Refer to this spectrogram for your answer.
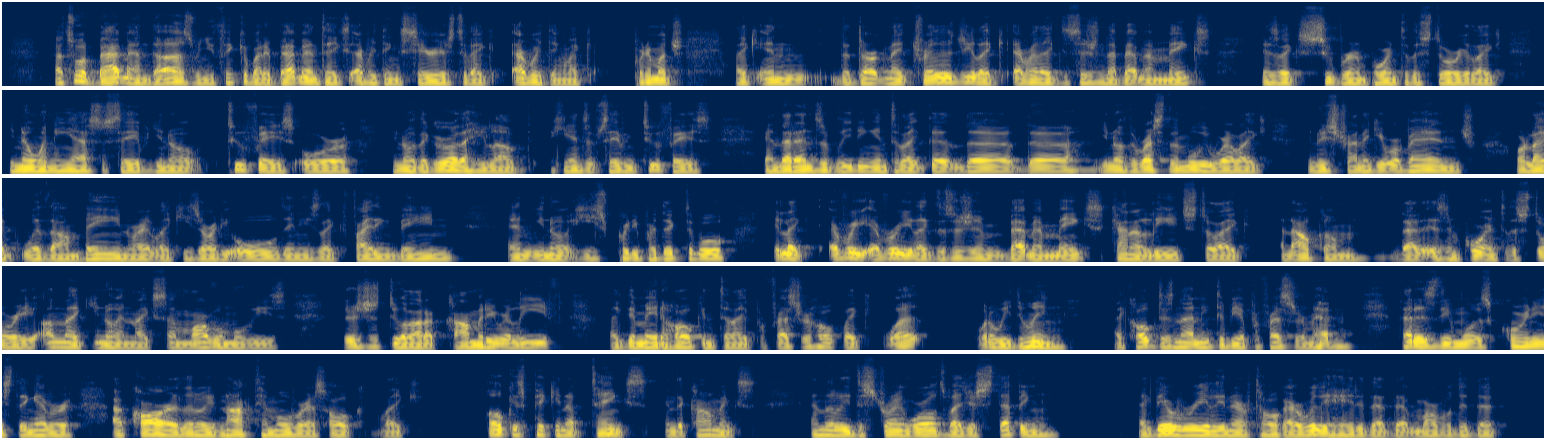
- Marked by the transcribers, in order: tapping; laughing while speaking: "man"
- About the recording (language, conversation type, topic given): English, unstructured, Which comfort movies and cozy snacks anchor your laziest evenings, and what memories make them special?
- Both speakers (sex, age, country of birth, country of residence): male, 25-29, United States, United States; male, 30-34, United States, United States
